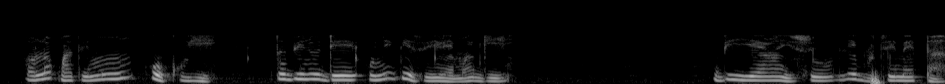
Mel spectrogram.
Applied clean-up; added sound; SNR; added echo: none; none; none; none.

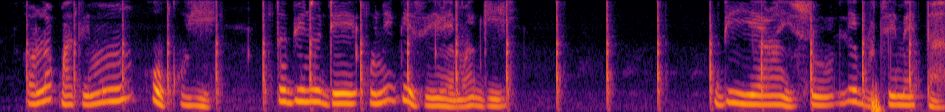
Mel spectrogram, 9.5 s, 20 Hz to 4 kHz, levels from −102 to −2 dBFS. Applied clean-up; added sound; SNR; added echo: none; Hammer; 15 dB; none.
